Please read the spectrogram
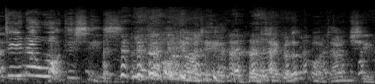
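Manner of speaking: high, loud put-on English accent. Writer in disguise shows his script around the agency, English accent. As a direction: show it off in a fake English accent. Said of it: "I'm speaking in an English accent".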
